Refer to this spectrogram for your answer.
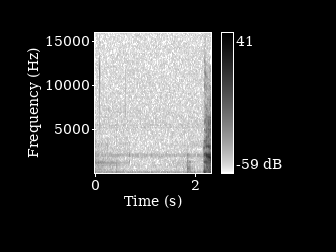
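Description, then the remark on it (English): A loud burp erupts suddenly after about two seconds of near silence, a short rough blast that cuts off at the end. “I had to burp.”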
